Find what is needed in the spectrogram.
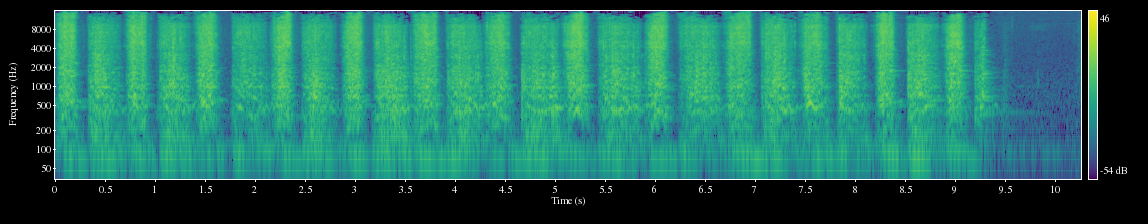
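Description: Hand saw cutting down the wedge kerf in the top of a wooden axe handle, in quick back-and-forth strokes, about three a second. The sawing stops near the end.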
